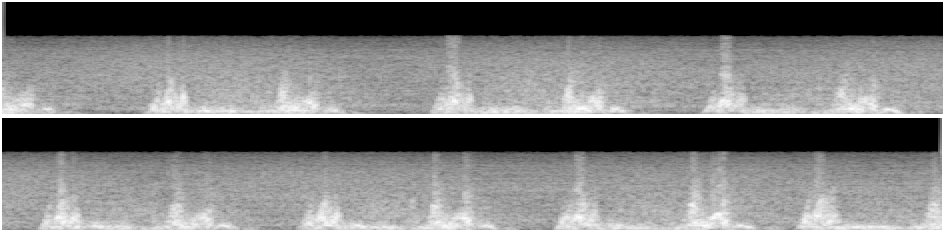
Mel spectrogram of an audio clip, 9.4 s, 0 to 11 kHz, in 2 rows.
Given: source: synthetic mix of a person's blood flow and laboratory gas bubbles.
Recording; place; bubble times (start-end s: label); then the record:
Doppler ultrasound of blood flow; precordium
2.21-2.29 s: bubbles
From the record:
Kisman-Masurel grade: 113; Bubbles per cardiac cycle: 1 to 2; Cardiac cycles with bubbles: 1 to 10%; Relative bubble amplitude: loud (0.450 to 0.775); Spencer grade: 1 (occasional bubble signal discernible with the cardiac motion signal, with majority of cardiac periods free of bubbles); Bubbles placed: anywhere in the cardiac cycle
